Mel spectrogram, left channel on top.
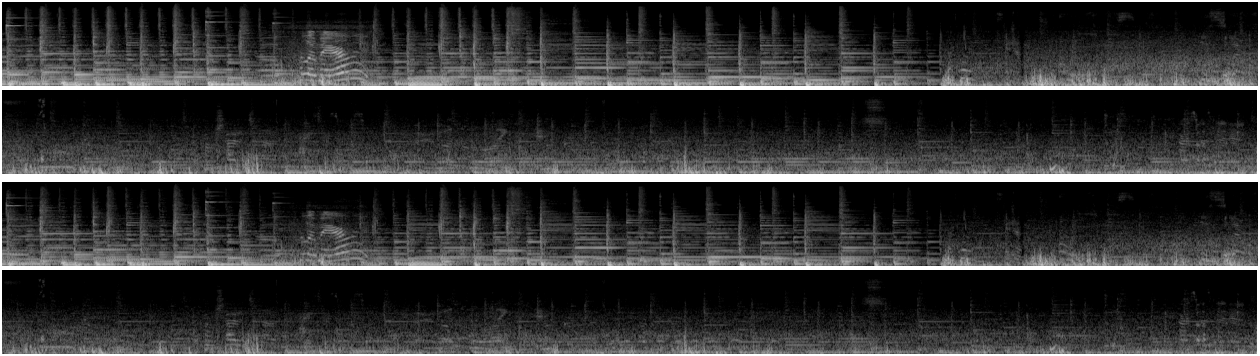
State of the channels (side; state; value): right; quieter; 3.2 dB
